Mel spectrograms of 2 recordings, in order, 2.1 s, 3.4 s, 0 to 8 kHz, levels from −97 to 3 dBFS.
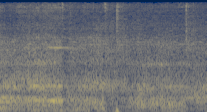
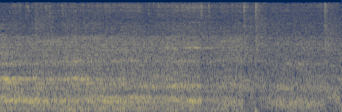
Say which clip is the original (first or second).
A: second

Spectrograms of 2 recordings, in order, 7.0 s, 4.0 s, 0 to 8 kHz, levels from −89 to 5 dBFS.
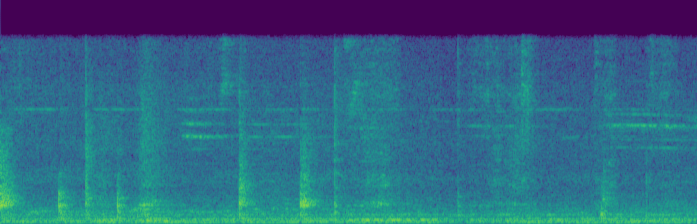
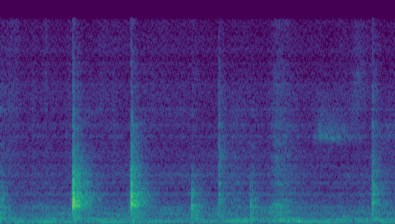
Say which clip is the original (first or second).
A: first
